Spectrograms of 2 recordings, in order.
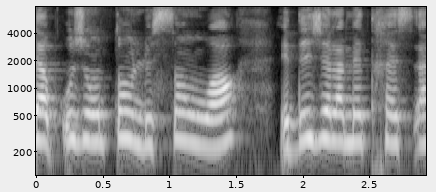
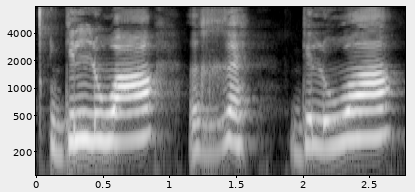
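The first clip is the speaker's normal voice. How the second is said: Gloire loud, stretched, final RE set apart; syllable by syllable; 4 dB louder than usual. Shown as a demonstration. Teacher cutting words into syllables, syllable by syllable. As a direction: sound out Gloire as GLOI, then RE. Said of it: "je découpe les mots en syllabes".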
